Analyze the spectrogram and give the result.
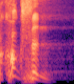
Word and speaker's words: coxswain: He's pronounced C-O-X, C-O-X-S-W-A-I-N. It's pronounced coxswain, not coxswain.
